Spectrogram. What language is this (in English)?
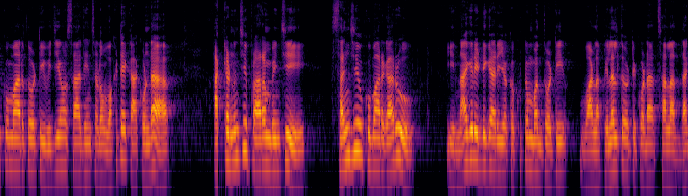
Telugu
